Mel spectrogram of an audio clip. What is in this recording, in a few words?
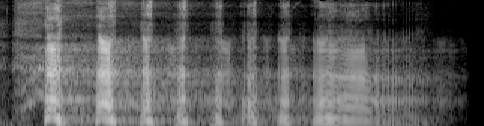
Bad Guy Male Laughter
